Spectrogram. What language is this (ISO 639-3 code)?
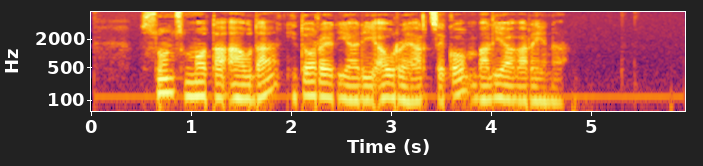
eus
